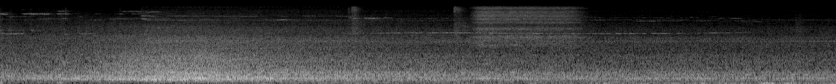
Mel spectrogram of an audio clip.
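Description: Renfe Media Distancia electric train rolling past the platform at close range, a steady rumble with faint steady tones that is loudest about two seconds in and then eases. A brief hiss comes about five seconds in.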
